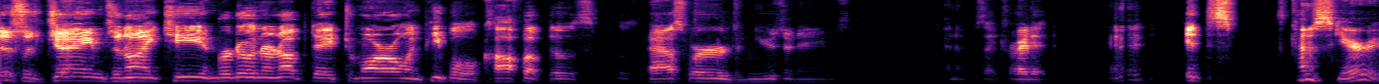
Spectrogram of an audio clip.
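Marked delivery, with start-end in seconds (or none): 0.0-3.1 commanding, official, confident authoritative voice. Showing how a phone caller posing as IT gets passwords, authoritative voice. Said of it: "have that authoritative voice".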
